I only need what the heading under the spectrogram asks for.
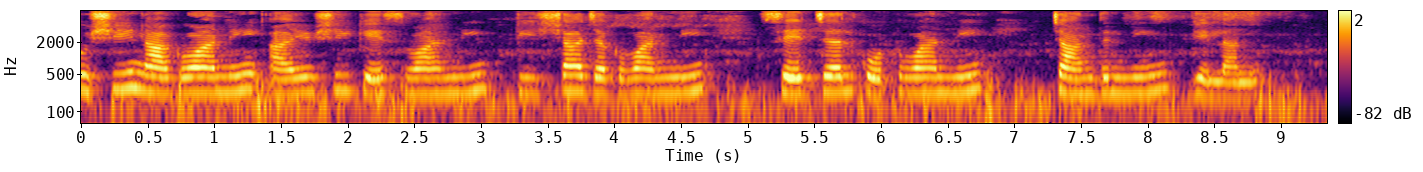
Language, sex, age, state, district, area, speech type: Sindhi, female, 45-60, Madhya Pradesh, Katni, urban, spontaneous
